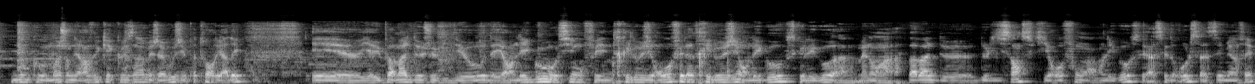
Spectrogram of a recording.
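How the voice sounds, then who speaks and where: A man speaks at a fairly quick pace with a fairly low pitch and fairly even intonation, amid noticeable background noise and audible room echo. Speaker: film YouTuber. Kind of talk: casual monologue. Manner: hesitant, many fillers.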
